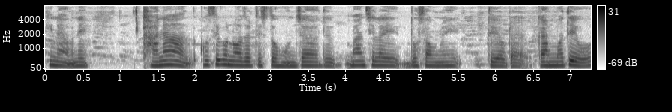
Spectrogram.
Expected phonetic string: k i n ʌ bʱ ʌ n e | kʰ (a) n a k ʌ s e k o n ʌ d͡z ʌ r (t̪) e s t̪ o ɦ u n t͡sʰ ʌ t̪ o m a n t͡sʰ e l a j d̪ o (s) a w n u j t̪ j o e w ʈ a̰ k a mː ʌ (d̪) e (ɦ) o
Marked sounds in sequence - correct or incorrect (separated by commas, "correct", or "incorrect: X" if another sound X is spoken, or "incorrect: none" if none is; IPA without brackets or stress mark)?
correct, correct, correct, incorrect: t̪, correct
